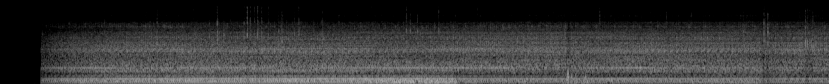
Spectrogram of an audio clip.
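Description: Diesel engine of a Kioti NX6010 compact tractor running steadily as the tractor drives with a loaded front-loader bucket. It cuts in abruptly about half a second in.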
